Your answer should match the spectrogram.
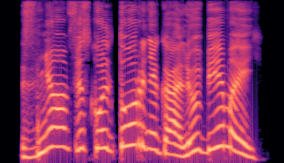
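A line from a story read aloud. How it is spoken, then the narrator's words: Shouted. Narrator (Russian): крикнула я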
